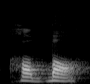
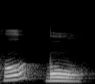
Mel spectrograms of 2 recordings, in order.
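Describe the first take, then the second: First: The final vowel is said with an open sound. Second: The final vowel is said with a closed sound. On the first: The speaker calls it wrong. "Eu não falo robô" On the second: The speaker calls it right. "Eu falo robô, tá fechado"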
